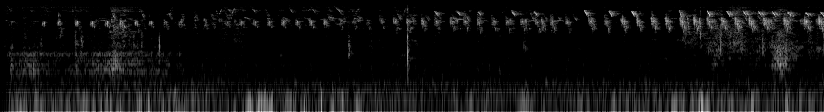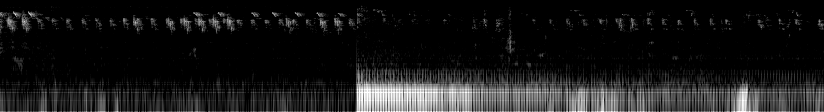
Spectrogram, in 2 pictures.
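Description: Small birds chirping in fast, repeated runs of high notes. About two-thirds of the way in, a low steady hum starts suddenly and becomes the loudest sound, while the chirping carries on more faintly.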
